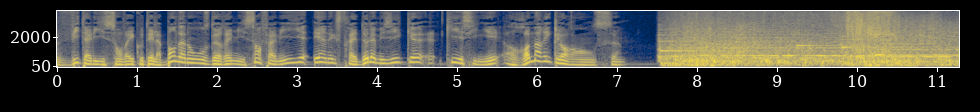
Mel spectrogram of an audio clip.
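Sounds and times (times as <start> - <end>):
speech: 0.0 - 11.2
deep thunder rumbling: 7.5 - 11.2
heavy rain pouring in a thunderstorm: 7.5 - 11.2.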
